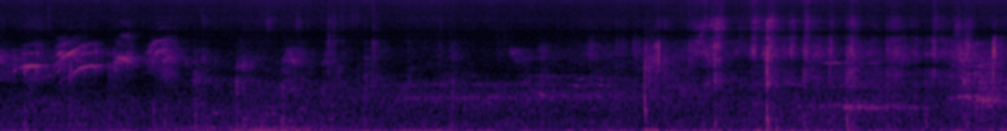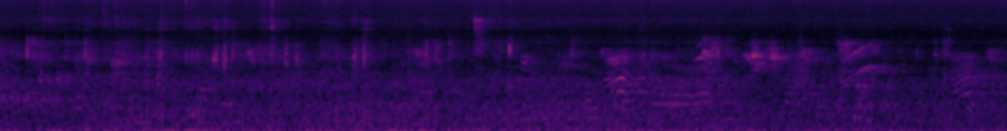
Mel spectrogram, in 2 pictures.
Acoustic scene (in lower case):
residential area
